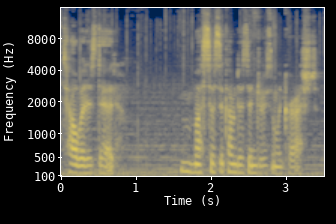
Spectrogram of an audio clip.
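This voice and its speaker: A woman's voice: deep voice, fairly even intonation, a little fast, gravelly, faint music behind. A woman acting as a wounded, commanding and stoic Marine sergeant in an audio drama. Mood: grave.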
